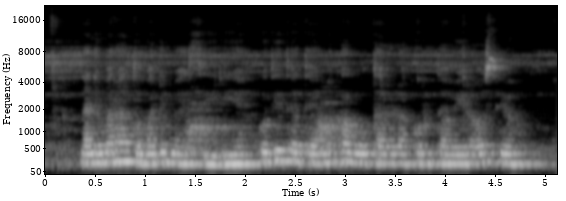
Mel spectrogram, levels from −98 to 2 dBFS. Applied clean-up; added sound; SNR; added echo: none; none; none; reverberation time 0.6 s.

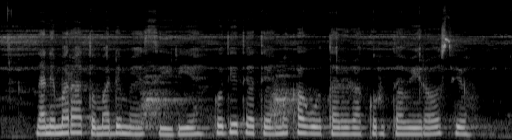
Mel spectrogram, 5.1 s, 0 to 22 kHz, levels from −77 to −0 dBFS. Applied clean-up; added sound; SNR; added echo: none; none; none; none.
